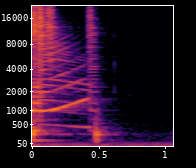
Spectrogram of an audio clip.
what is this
Music > Solo instrument
acoustic guitar slide15
acosutic, chord, chords, dissonant, guitar, instrument, knock, pretty, riff, slap, solo, string, strings, twang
